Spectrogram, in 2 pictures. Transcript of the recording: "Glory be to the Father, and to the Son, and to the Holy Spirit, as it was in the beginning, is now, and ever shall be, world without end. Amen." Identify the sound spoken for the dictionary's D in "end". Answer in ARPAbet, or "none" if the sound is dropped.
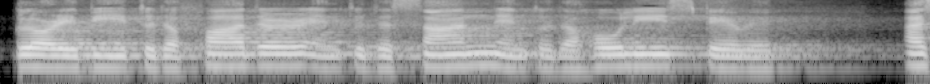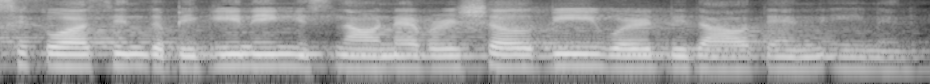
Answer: none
